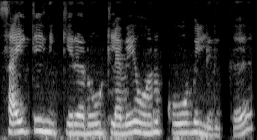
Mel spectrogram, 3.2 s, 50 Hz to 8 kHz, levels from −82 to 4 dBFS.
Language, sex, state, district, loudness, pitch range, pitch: Tamil, female, Tamil Nadu, Chennai, -16 LUFS, 190-220 Hz, 205 Hz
